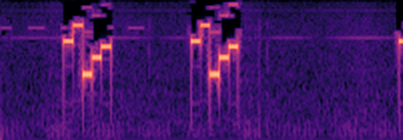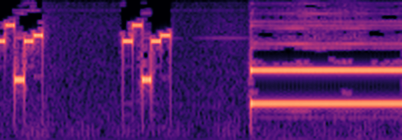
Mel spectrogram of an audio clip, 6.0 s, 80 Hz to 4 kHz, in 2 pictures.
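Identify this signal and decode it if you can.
Five-tone selective call (ZVEI), heard as quick runs of five tones, tones of about 70 ms. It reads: 88257 88257 88189 88189
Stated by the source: ZVEI five-tone call 88122 received with an SDR.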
